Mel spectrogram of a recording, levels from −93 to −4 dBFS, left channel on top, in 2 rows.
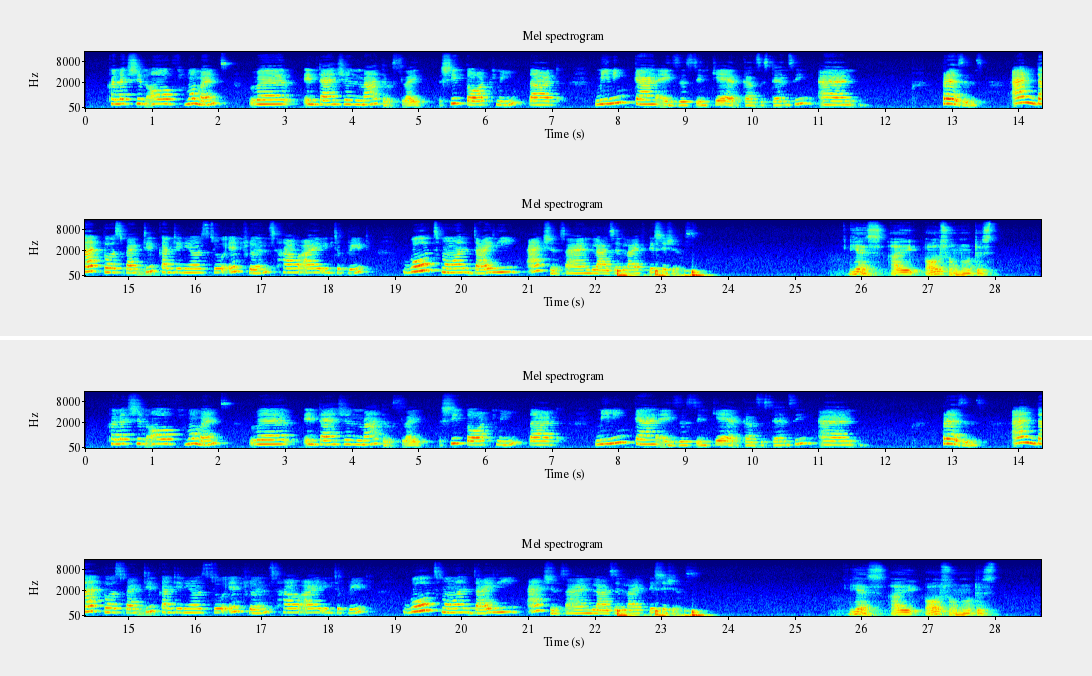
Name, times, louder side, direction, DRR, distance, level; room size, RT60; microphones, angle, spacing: voice 1, 0.4-2.0 2.5-5.0 5.3-7.1 7.6-11.5 12.9-13.4 13.9-18.5 19.1-23.5, left 2 dB, 30° left, 0.9 m, -31 dB
voice 2, 25.8-28.0, left 1 dB, 65° left, 2.8 m, -31 dB
11.5 x 8.6 x 2.2 m
head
